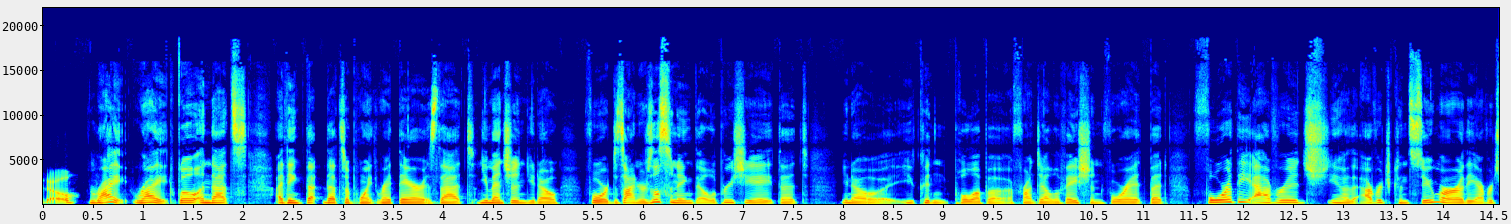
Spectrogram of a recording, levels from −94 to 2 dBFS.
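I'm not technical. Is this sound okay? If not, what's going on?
Yes, this recording is fine. Nothing in it sounds broken or out of place, so there's nothing you need to fix.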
